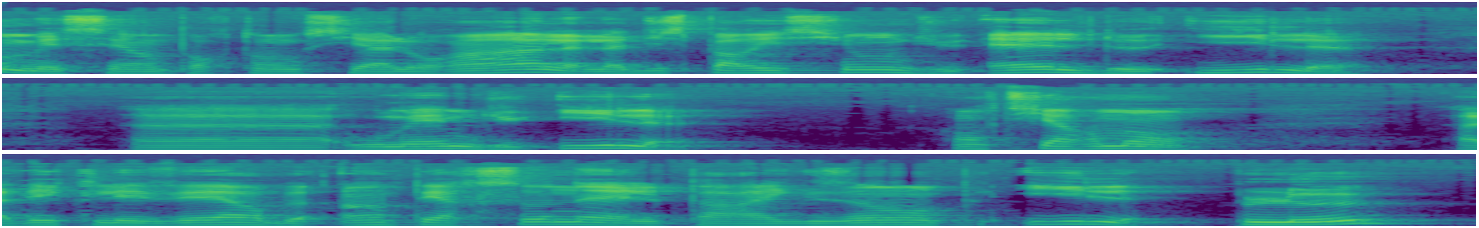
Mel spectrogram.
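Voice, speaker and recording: A man who is a native French speaker, teaching a language lesson and repeating example phrases slowly and carefully. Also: medium pitch, darkish tone. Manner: slow deliberate repetition of example phrases; switches between Portuguese and French explanations. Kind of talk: language lesson explaining grammar.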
